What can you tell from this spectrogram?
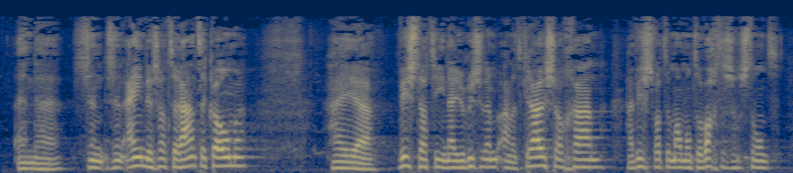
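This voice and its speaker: A man preaching a sermon, telling a Bible story in a lively way and acting out its people. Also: on the high side. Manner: lively storytelling, acts out the characters. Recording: long reverb of a hall.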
